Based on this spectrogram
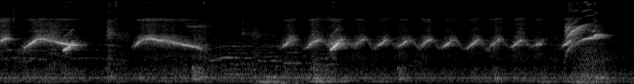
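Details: Tame black-collared starling singing to coax other birds into calling: two long falling whistles, then an even run of about a dozen quick rising whistled notes and a final upward flourish.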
